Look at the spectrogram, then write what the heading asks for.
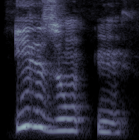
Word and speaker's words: ils ont eu: Ils ont eu. Elles ont eu. The T are not pronounced, and then we have a link between each. So, ils ont eu, elles ont eu.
